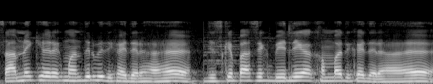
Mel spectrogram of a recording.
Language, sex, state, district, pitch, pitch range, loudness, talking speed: Hindi, male, Jharkhand, Garhwa, 165 Hz, 145-175 Hz, -12 LUFS, 275 wpm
